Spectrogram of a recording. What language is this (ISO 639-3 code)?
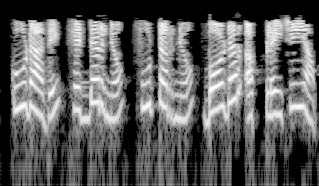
mal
